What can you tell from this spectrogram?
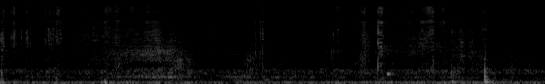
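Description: Pages of a small paperback guidebook being leafed through: faint paper rustling, with a couple of soft clicks in the second half.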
